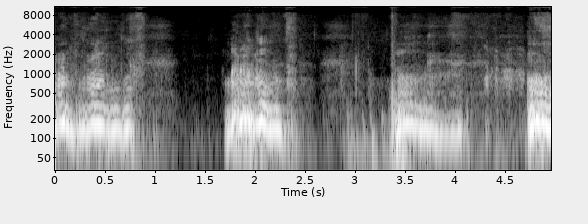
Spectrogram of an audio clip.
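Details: Cocker Spaniel, a male, playing rough with a toy donkey just before bedtime: deep rumbling growls in three sustained bursts, each wavering in pitch, separated by a brief quiet gap, in a small indoor room.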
